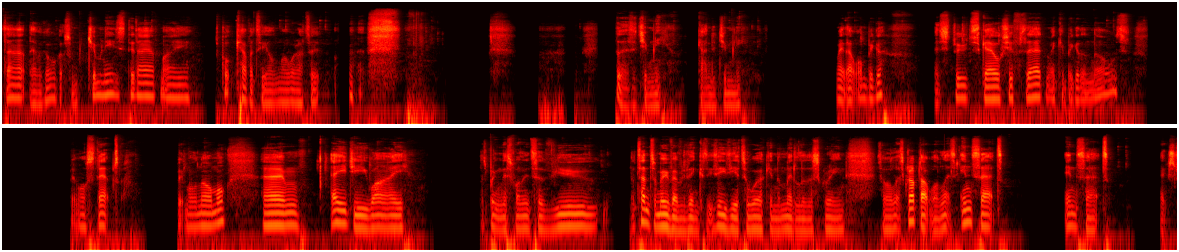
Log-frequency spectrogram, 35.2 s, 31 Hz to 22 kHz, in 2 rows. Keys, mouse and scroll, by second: 0.4 middle click, 1.0 shift+middle click, 2.1 click, 5.8 shift+middle click, 6.5-6.9 scroll down 2, 6.9 shift+middle click, 7.4-7.9 scroll up 1, 7.9 middle click, 8.6 shift+middle click, 8.9 scroll up 2, 9.3 middle click, 10.1-10.5 scroll down 2, 10.5 middle click, 11.0 shift+middle click, 11.3-12.1 scroll up 4, 12.6 alt+click, 13.1 shift+middle click, 14.0 e, 17.1 click, 17.5 scroll down 2, 17.7 middle click, 19.6 shift+middle click, 19.9-20.2 scroll down 2, 20.4 shift+middle click, 21.3 shift+middle click, 22.3 a, 22.7 g, 24.9 shift+middle click, 25.3-25.7 scroll up 2, 25.7 middle click, 26.3 click, 26.6 shift+middle click, 27.2 click, 29.3 middle click, 30.0 scroll down 1, 30.5 click, 31.0 shift+middle click, 31.9 i, 33.5 i.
